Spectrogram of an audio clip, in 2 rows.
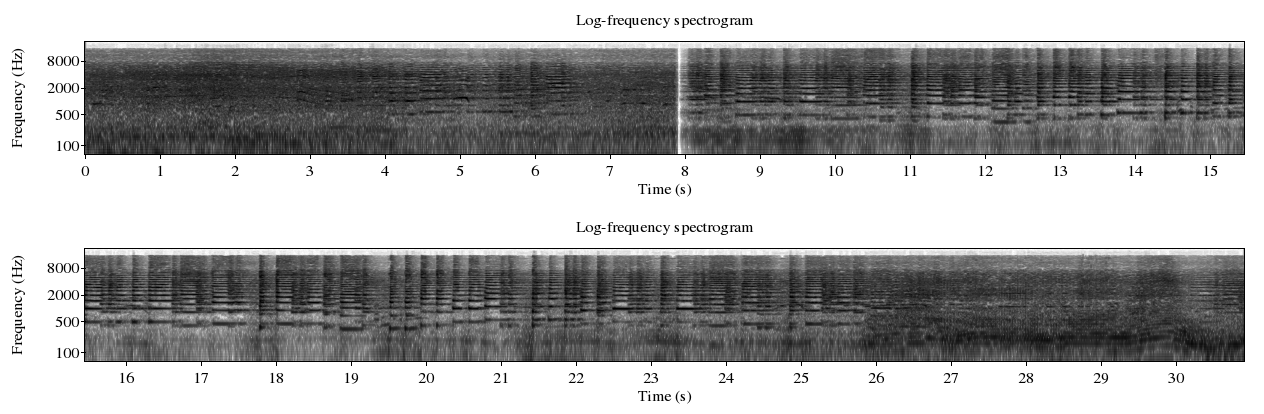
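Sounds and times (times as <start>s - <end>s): multi-tone horn playing a tune: 8.0s - 30.9s.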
